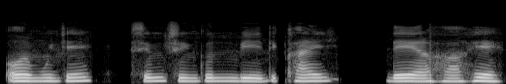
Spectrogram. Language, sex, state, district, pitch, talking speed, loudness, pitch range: Hindi, male, Arunachal Pradesh, Lower Dibang Valley, 150 Hz, 120 wpm, -17 LUFS, 150-155 Hz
